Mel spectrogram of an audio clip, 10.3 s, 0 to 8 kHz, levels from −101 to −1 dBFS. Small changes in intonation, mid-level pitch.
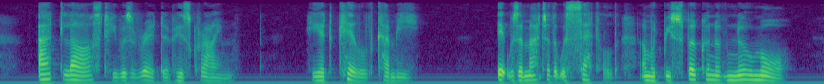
No: average, 3.4 semitones; medium, 145 Hz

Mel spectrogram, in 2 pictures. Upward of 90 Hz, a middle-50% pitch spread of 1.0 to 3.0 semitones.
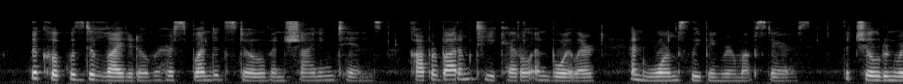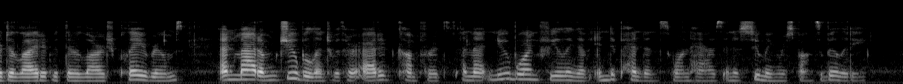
Yes: medium, 185 Hz; narrow, 2.6 semitones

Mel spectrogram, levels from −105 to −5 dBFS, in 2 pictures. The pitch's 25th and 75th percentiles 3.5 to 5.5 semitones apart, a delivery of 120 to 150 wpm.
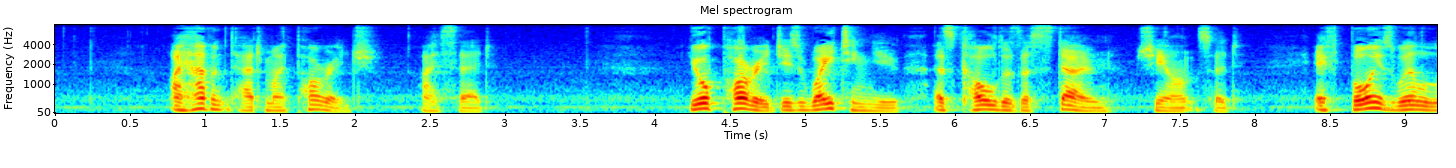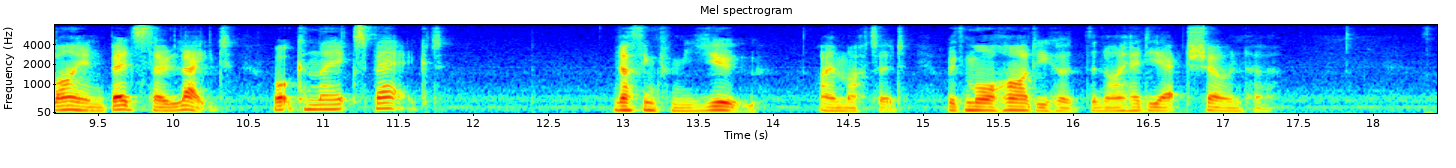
Yes: average, 4.7 semitones; average, 145 wpm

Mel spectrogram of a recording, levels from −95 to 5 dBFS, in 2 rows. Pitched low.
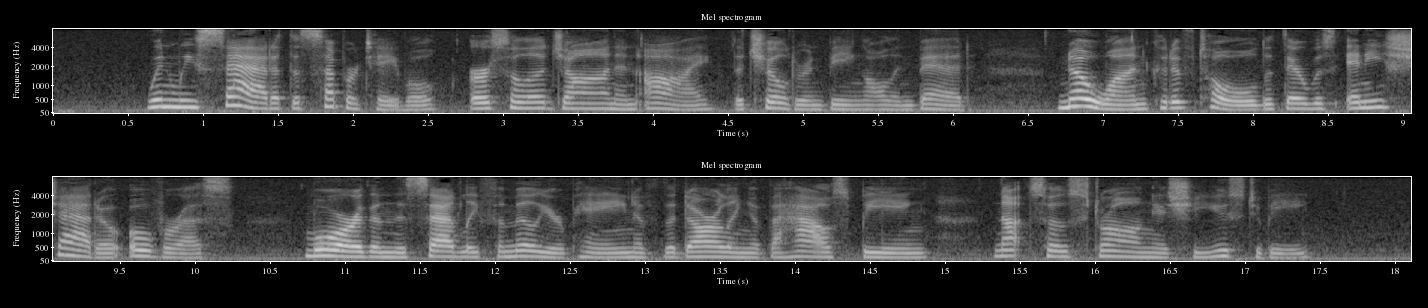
No: medium, 175 Hz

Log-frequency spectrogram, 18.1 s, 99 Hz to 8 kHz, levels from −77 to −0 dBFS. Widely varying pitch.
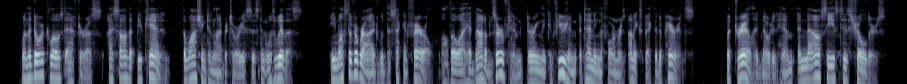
Yes: wide, 6.6 semitones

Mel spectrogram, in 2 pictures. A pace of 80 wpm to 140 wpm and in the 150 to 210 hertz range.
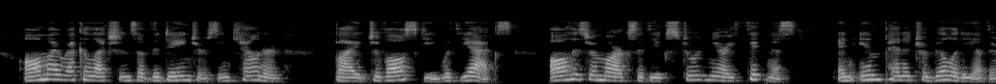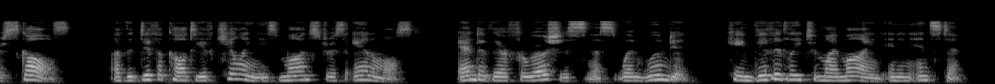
Yes: slow, 135 wpm; medium, 185 Hz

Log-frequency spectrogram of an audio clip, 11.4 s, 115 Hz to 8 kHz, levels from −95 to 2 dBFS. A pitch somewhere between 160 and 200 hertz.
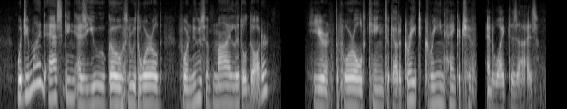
No: medium, 140 Hz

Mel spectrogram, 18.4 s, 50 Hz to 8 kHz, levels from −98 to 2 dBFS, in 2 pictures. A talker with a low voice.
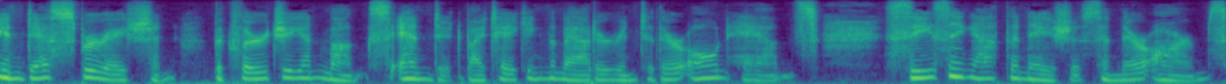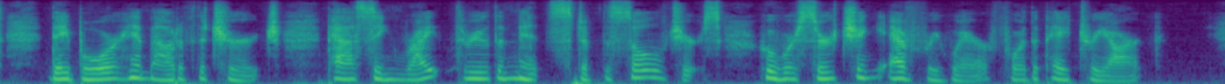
No: medium, 170 Hz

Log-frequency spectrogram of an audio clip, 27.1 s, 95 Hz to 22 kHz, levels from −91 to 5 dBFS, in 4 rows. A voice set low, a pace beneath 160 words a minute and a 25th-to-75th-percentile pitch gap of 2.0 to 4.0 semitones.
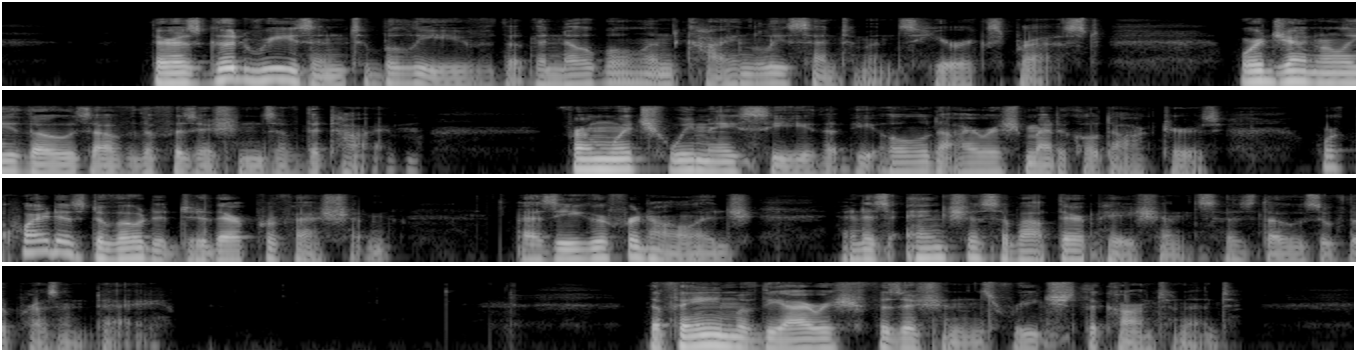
No: low, 100 Hz; average, 145 wpm; average, 4.6 semitones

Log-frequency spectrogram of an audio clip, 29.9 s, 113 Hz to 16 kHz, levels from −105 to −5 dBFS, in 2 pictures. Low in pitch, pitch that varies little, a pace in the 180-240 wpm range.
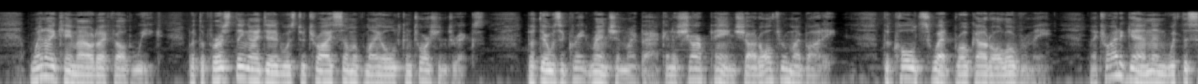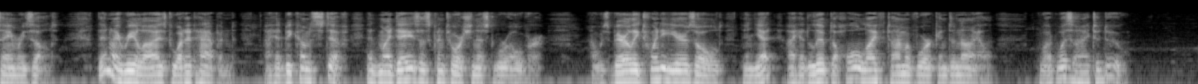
No: low, 115 Hz; average, 4.7 semitones; average, 190 wpm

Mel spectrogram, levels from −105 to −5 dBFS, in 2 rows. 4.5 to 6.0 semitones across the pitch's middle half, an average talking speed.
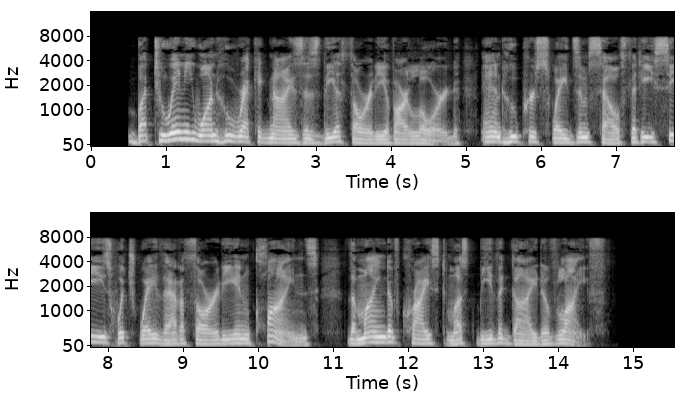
No: average, 5.0 semitones; slow, 125 wpm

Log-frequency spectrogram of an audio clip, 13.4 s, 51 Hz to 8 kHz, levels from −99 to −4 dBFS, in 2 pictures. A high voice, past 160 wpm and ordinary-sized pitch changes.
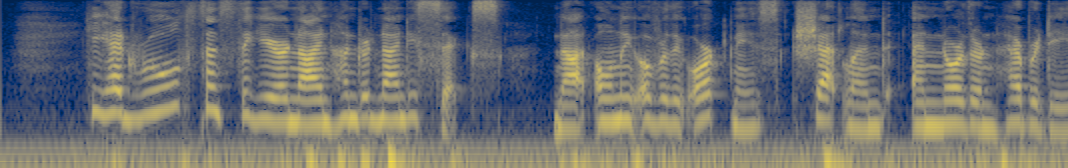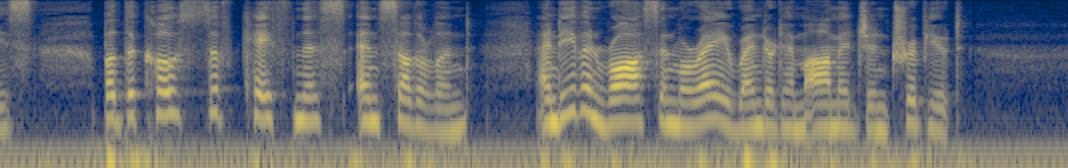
No: high, 200 Hz; average, 150 wpm; average, 4.0 semitones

